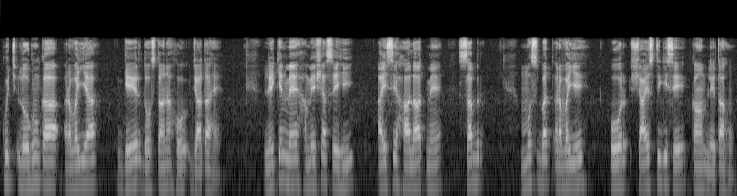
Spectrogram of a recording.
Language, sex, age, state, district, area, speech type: Urdu, male, 18-30, Delhi, North East Delhi, rural, spontaneous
